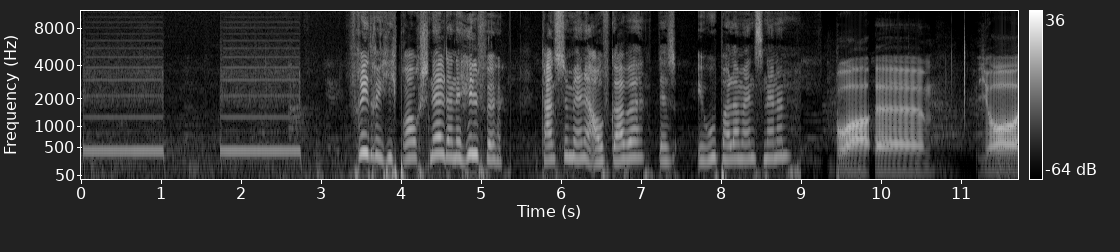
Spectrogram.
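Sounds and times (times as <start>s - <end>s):
telephone call tone during a phone-a-friend lifeline: 0.0s - 1.1s, 1.8s - 2.8s
speech: 3.4s - 11.7s.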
